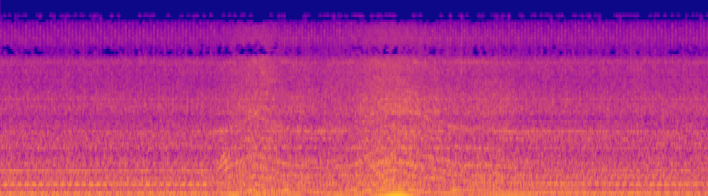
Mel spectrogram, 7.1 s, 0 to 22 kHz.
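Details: 2005 VW Beetle after replacing the faulty fuel pump and its leaking gasket (cause of P0455 gross EVAP leak): steady idle with a low, even rumble and one brief swell around four seconds; engine settled and running properly.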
